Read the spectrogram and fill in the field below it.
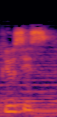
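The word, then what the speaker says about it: φύσις: तो फिजिक्स ये वर्ड आता है एक ग्रीक वर्ड से जिसको हम प्रोनाउंस करते हैं फ्यूसिस।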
